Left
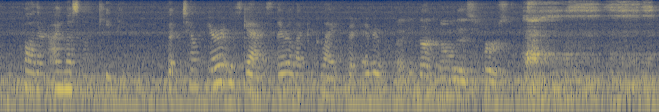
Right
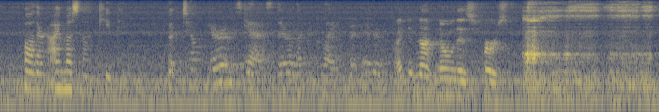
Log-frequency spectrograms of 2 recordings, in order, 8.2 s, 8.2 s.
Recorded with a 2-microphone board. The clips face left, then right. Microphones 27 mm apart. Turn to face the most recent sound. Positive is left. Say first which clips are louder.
# right 5 dB
turn(degrees=-45)  # may be behind; listen again after turning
